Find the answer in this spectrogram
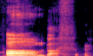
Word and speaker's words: Buff: Buff. Kamen Rider Buff Bull, or what the hell we're going to call him. Because it rhymes with tough.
